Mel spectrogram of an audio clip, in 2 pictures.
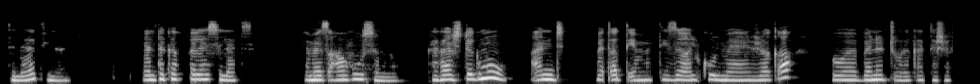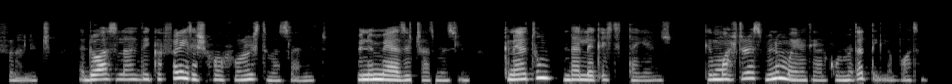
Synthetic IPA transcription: sɨlət̪jɛnal | jalt̪ʰəkʰəfːələsɨlət̪ | jɛməsʼhafusɨmnəw | kʰət̪ʰat͡ʃd̪əɡmo̞ | ʔand̪ | mət̪ʼət̪ʼjɛmːɨt̪zalkʰolməjaʒakʼa | bənɨt͡ʃʼuɾɨkʼət̪ʰːəʃɛfːɨnalːət͡ʃː | ʔɨd̪owasɨlalt̪ʰəkʰəfːələjɛt̪ʰəʃɛfafono̞t͡ʃːt̪ʰɨməslalːət͡ʃː | mɨnɨmːəjazət͡ʃːat̪məslən | mɨknijat̪ʰumɨnd̪alːəkʼət͡ʃt̪ʰɨ̥t̪ʰːajːalːət͡ʃː | ɡ̥ɨmːaʃd̪ɨɾəsmɨnɨmːajnət̪jalkʰo̞lmət̪ʼət̪ʼjɛlːəbːat̪ʰnəw

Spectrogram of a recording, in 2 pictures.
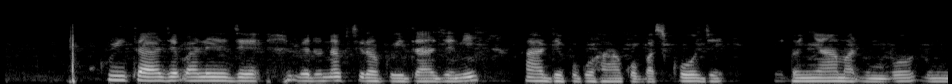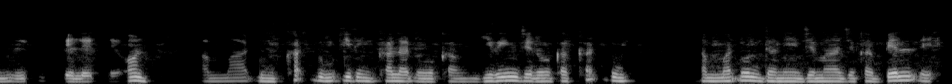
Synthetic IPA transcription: kuitad͡ʒɛɓalɛːd͡ʒɛɓɛɗɔnaft͡ʃiɾakuitad͡ʒɛni | hadɛfuɡɔɦakɔbaskɔːd͡ʒɛ | ɓɛɗɔnɲaːmaɗumbɔɗumiɓːɛlɛɗːɛʔɔn | ʔamːaɗumkʰaɗːumɗiɗimkʰalaɗɔkʰaɡiɾind͡ʒɛɗɔkakʰaɗːum | amːaɗɔndanɛːd͡ʒɛmad͡ʒɛkabɛlɗɛ

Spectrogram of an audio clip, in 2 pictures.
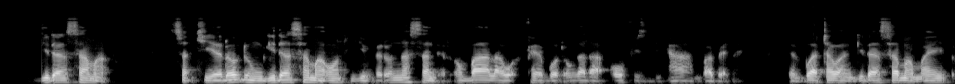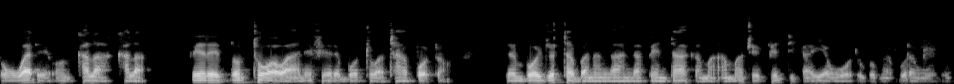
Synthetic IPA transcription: ɡidansama | sat͡ʃʰːiɛɗɔɗumɡidansamaɔnjimɓɛɗɔnːasandɛɾɗɔnbalawɔfɛɾbɔɗɔŋɡaɗaɔfisdihababɛ̰nan | ndɛɾbuɾatawanɡidansamamajɗɔnwaɗɛʔɔ̰nkʰalakʰala | fɛɾɛɗɔntɔwawanɛfɛɾɛbɔtɔwatʰabɔɗɔ̰n | ndɛnbɔd͡ʒɔtːabanaŋɡaŋɡapɛntakama̰a̰mːatɔɛpentikaijanwoɗuɡɔmajɓuɾʔanwoɗuɡɔ

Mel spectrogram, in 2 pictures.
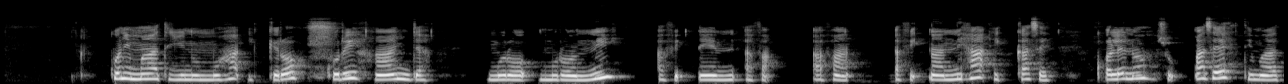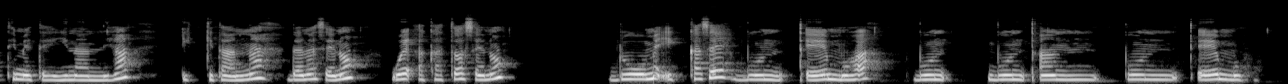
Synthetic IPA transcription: kʊnɪmaːt̪ɪjɪnʊmːɔɦɐʔɪkːɪɾɔkʊɾɪhaːnd͡ʒɐ | mɾmʊɾɔnːɪ | ɐfɪʔːɐnːɪɦɐʔɪkːɐsɛ | kʼɔlɛnʊsʊmːɐsɛt̪ɪmaːt̪ːɪmɛt̪ɛjɪnɐnːɪɦɐ | ɪkːɪt̪ɐnːɐd̪ɐnɐsɛnɔ | wʔɔjʔɐkɐt̪ɔsɛnɔ | d̪uːmɛʔɪkːɐsɛbʊnt̪ʼːeːmːɔɐ | bʊnt̪ʼ | b̥ʊnt̪ʼeːmːɔhʊ

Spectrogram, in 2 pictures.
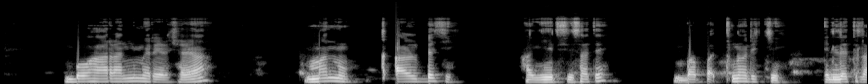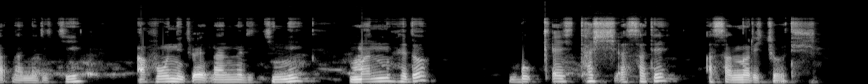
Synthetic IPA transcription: bɔhaːɾɐnːɪmɛɾeːɾʃɐja | mɐnːʊ | kʼɐlbɛsɪ | hɐɡiːɾsɪsɐt̪ɛ | bɐbɐt̪ʼːɪnɔdɪt͡ʃːɪ | ɪlːɛt̪ːɪlɐʔnɐnːɔd̪ɪt͡ʃːɪʔɐfuːnːɪt͡ʃʼɔjɛʔnɐnːɔdɪt͡ʃːɪnːɛmɐnːʊɦɛd̪ɔ | bʊkʼːe̞ːst̪ʰɐʃːɪɐsːɐt̪ɛ | ʔɐsːɐnːɔɾɪt͡ʃːo̰ːt̪ɪ̥

